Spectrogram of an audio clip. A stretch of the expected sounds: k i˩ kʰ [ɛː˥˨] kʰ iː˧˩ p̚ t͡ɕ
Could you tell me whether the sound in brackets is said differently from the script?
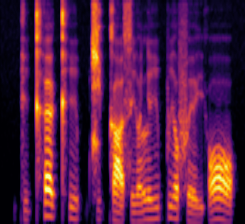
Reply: no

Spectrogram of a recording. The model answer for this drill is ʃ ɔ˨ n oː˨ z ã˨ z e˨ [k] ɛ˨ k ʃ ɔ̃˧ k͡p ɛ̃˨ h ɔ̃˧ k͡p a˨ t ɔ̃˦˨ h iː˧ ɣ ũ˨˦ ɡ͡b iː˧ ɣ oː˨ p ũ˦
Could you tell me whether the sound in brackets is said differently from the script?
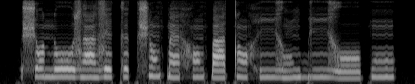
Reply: no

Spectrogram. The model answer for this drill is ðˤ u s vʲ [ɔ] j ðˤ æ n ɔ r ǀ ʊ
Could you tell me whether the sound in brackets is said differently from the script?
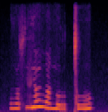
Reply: yes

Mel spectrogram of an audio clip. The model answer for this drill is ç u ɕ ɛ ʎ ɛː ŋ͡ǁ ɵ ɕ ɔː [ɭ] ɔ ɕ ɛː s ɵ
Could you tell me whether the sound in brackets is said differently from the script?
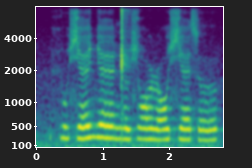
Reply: no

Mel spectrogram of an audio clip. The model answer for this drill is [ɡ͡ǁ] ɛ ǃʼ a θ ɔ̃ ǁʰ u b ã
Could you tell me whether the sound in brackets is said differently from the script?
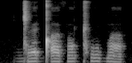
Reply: no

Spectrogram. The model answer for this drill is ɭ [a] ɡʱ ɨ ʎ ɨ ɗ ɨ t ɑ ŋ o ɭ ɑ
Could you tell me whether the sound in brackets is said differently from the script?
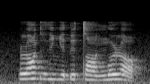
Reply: yes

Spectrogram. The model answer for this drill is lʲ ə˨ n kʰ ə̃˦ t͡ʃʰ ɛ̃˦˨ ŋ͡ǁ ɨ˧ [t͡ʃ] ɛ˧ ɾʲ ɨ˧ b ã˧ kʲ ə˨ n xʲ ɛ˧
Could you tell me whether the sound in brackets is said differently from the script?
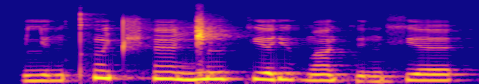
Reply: yes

